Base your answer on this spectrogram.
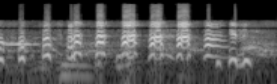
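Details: Four-day-old Saint Bernard puppy, a baby of the dog Josef, lets out a rapid run of about nine high, whiny squeals, some five per second, each with a slight rise and fall.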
